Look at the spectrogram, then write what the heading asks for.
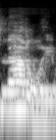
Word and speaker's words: Nathalie: as my guest today Natalie is it Natalie it's Natalie right am I pronouncing that right Natalie so she said yes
